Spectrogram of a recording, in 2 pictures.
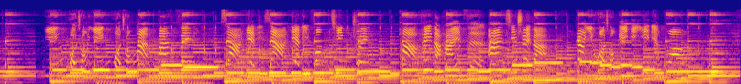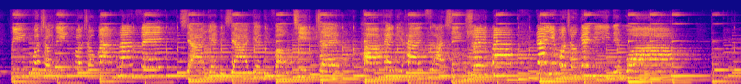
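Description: A lively children's song plays on a children's radio broadcast, its bright, tinkling melody riding over a bouncy, regular beat at an even, fairly loud level, with a brief dip midway.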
